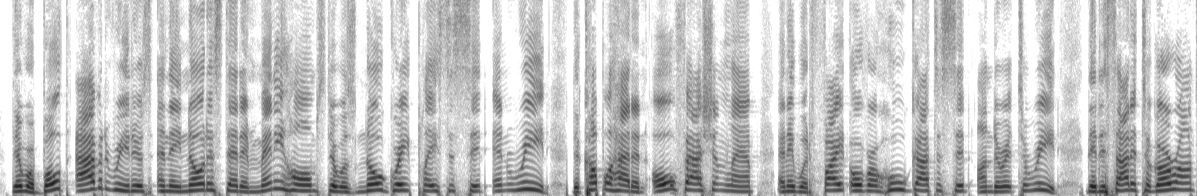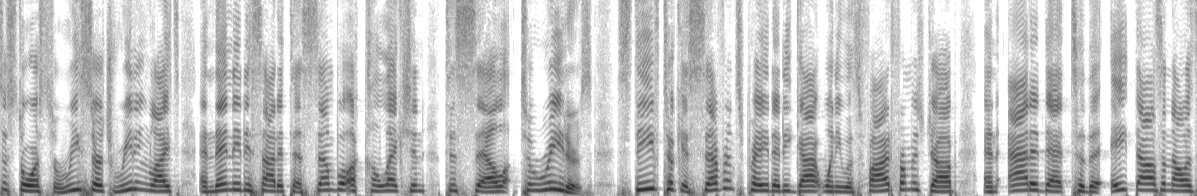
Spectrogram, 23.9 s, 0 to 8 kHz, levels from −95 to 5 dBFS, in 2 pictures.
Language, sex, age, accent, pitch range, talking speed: English, male, 40-59, American, 205-255 Hz, 210 wpm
